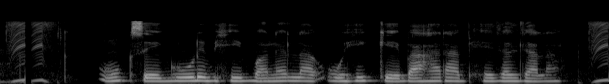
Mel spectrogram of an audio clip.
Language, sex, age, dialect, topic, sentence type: Bhojpuri, male, 18-24, Northern, agriculture, statement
